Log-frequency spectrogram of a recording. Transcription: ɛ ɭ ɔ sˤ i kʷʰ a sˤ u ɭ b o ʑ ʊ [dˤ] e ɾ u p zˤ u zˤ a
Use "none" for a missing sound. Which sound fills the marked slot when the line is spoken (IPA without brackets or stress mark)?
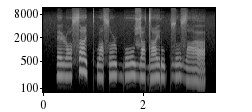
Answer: dˤ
